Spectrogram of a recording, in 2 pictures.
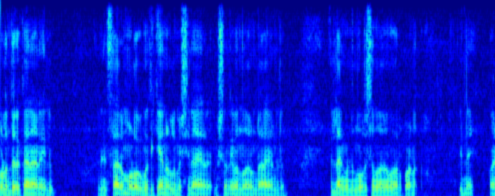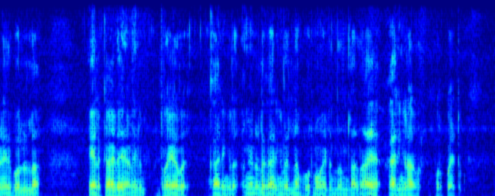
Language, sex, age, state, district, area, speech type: Malayalam, male, 45-60, Kerala, Idukki, rural, spontaneous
